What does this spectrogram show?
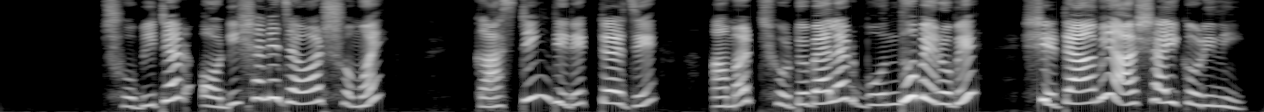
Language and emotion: Bengali, surprised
